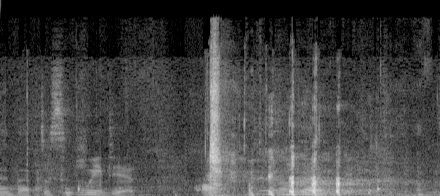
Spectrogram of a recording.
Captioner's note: laughing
